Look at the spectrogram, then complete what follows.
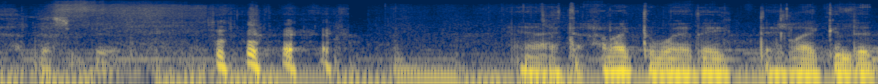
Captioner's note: laughs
